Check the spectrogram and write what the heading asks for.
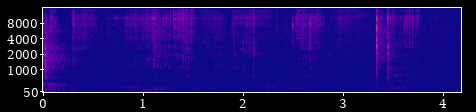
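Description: A braille display's pins refresh across all cells at once as the user scrolls within a book, with a soft, close mechanical rattle, then a crisp double click near the end. Quiet, with no voices.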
